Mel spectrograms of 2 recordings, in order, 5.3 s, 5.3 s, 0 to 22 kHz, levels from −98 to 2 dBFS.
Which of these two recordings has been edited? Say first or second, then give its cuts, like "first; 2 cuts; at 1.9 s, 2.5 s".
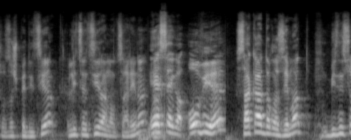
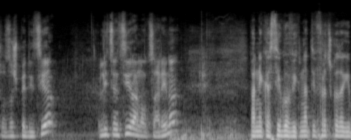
first; 3 cuts; at 0.9 s, 2.1 s, 3.5 s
